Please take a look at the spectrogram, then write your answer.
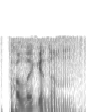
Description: [po·lyg·o·num]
